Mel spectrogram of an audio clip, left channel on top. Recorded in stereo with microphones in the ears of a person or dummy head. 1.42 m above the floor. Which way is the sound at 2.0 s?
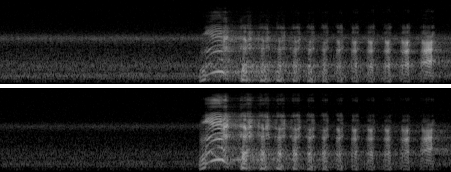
35° right (ahead or behind).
